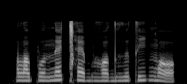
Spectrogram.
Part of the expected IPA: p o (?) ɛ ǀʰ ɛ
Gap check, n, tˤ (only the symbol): n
